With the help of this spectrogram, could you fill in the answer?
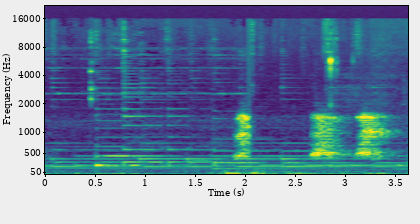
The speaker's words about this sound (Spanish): Bueno, vamos a seguir aunque se escuchen de fondo los perros y el camión de la basura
